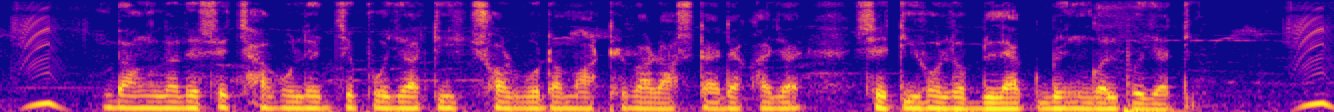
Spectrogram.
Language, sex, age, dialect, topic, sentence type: Bengali, male, 18-24, Standard Colloquial, agriculture, statement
